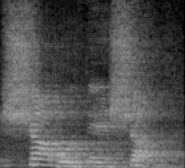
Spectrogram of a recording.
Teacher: जब ये शा बोलते हैं तो शा में जीभ थोड़ा फ्लैट होती है और जाके तालु पे पूरा फोकस मारती है और वहां पे एक हवा का कह लीजिए पब बन करके एक सरसराहट के साथ आवाज निकलती है, शाह बोलते हैं, शाह। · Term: तालव्य शाह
